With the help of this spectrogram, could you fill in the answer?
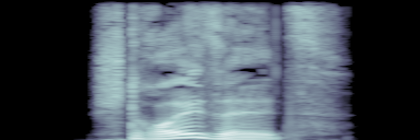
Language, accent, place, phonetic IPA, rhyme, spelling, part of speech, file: German, Germany, Berlin, [ˈʃtʁɔɪ̯zl̩s], -ɔɪ̯zl̩s, Streusels, noun, De-Streusels.ogg
- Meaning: genitive singular of Streusel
